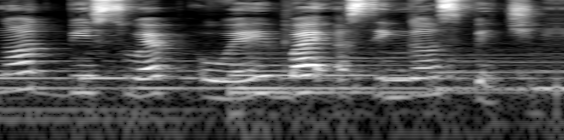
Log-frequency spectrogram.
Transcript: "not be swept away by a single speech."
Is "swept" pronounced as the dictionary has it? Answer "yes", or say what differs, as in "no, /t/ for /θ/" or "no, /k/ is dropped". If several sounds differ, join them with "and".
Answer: yes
